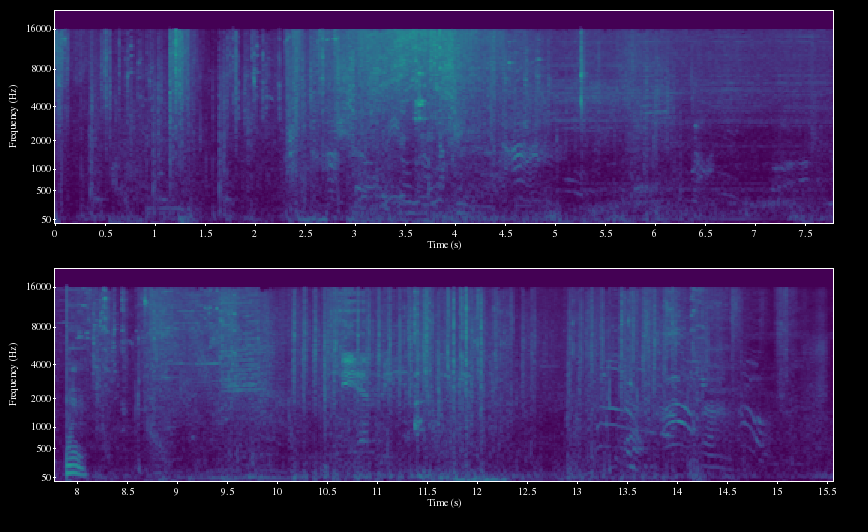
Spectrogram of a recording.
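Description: A video game's energy beam hums steadily.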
